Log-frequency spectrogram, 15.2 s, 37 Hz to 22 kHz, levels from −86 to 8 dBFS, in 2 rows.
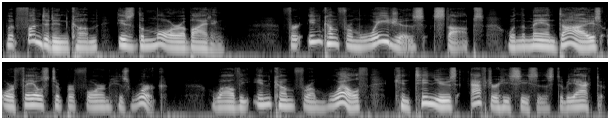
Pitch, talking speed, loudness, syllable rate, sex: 145 Hz, 135 wpm, -19 LUFS, 4.1 syllables/s, male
